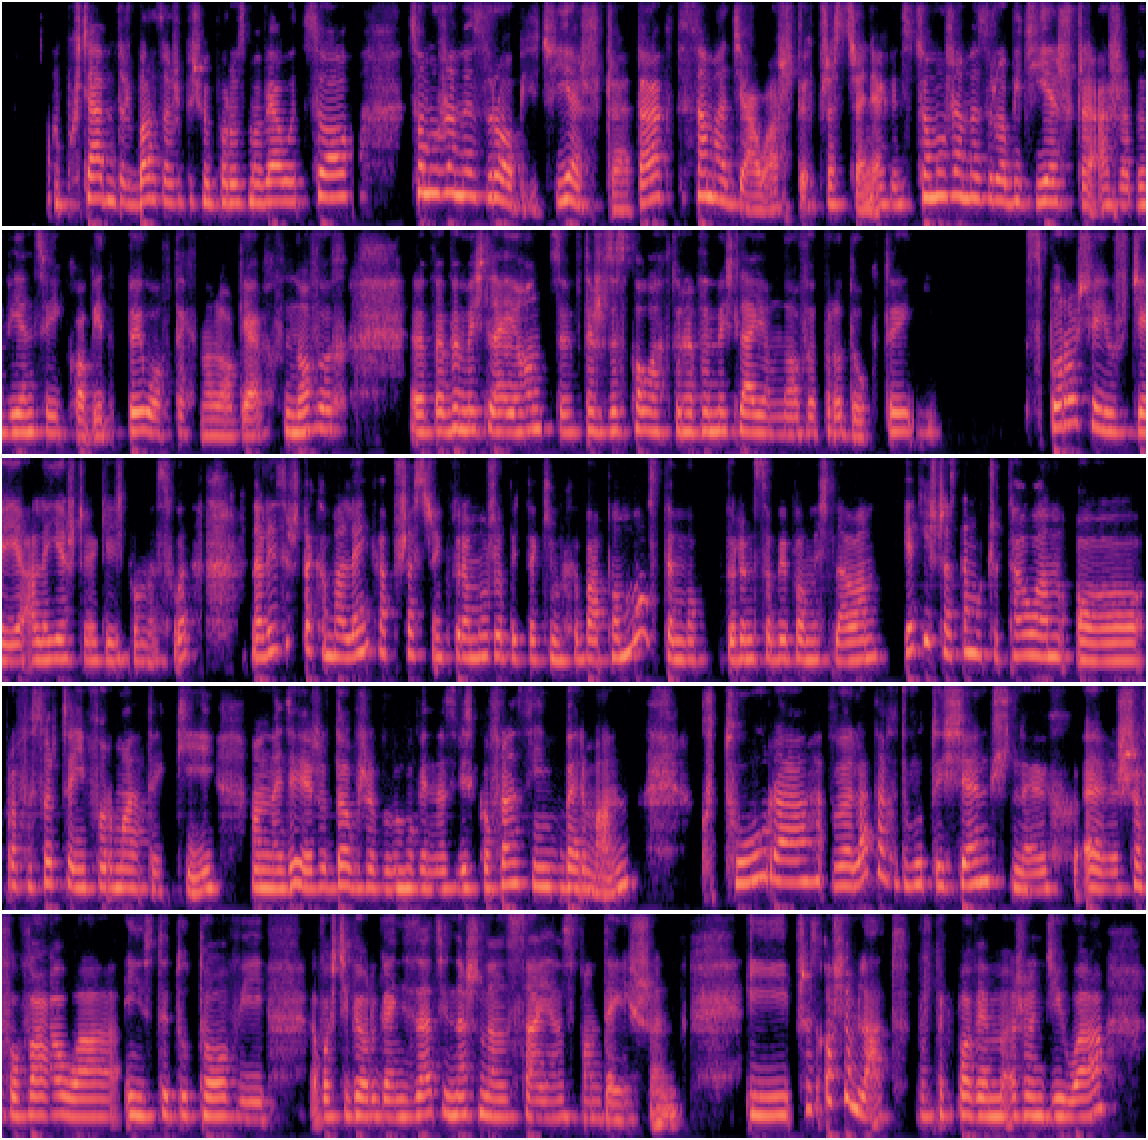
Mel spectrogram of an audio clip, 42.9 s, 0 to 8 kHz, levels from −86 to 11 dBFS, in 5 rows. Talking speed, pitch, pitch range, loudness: 135 wpm, 215 Hz, 200-240 Hz, -21 LUFS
